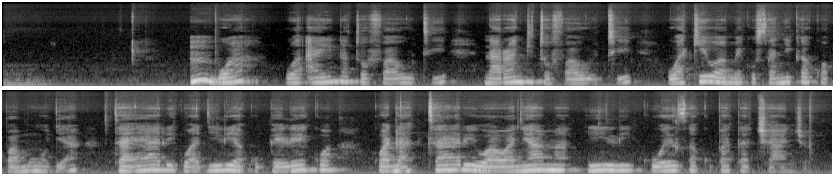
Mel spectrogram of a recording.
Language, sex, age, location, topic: Swahili, male, 25-35, Dar es Salaam, agriculture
